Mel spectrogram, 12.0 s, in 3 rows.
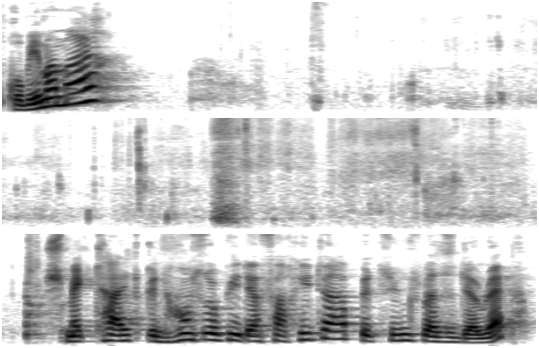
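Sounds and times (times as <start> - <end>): mouth chewing clicks and smacks: 1.3 - 5.5.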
